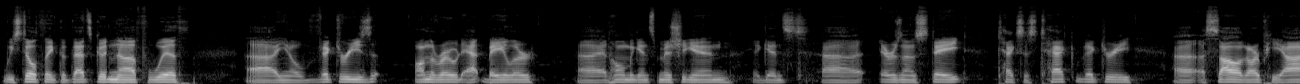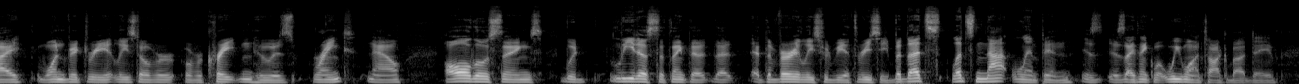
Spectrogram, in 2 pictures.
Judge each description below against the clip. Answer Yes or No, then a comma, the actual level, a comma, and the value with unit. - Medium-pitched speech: No, low, 110 Hz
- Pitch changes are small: Yes, narrow, 1.9 semitones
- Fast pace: No, average, 185 wpm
